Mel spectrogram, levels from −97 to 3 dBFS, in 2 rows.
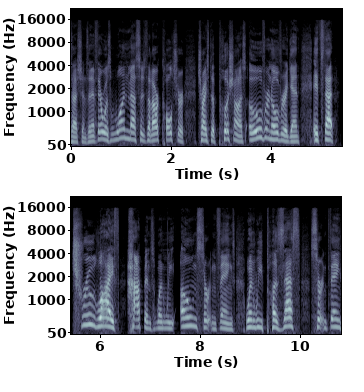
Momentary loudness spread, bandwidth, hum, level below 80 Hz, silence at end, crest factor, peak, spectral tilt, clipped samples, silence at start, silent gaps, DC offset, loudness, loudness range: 10 LU; 16 kHz; none; -70 dBFS; 0 s; 22 dB; -8 dBFS; -5 dB/octave; under 0.1%; 0 s; none; under 0.1%; -30 LUFS; 4 LU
